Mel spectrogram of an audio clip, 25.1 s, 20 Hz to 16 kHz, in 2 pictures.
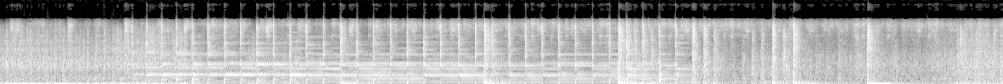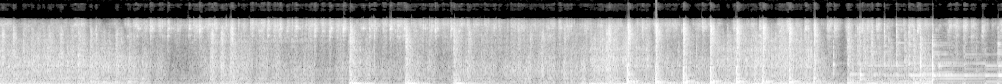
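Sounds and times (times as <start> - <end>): harsh noise music: 1.7 - 10.3
low thumps: 1.7 - 11.4.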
